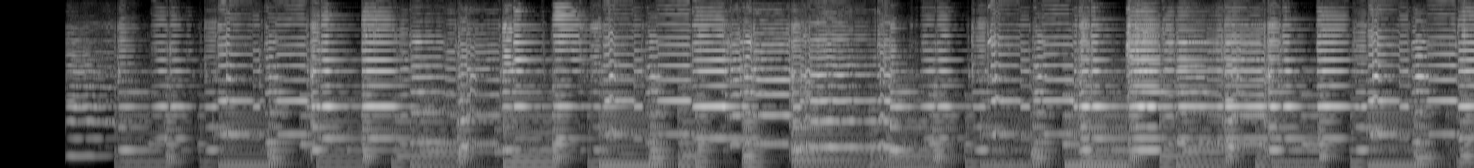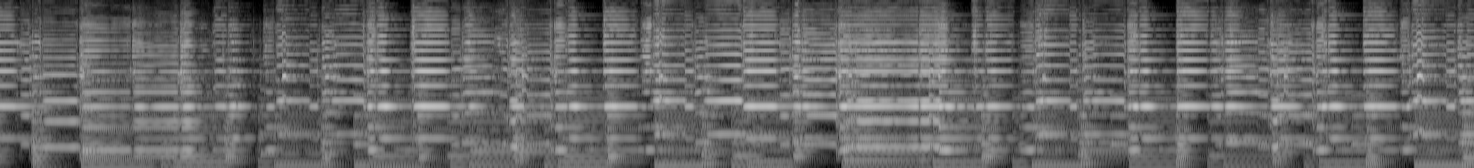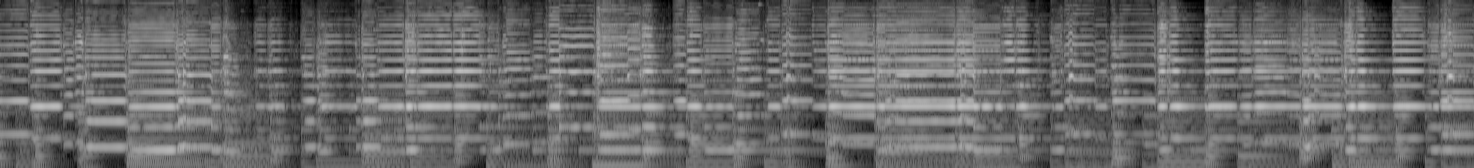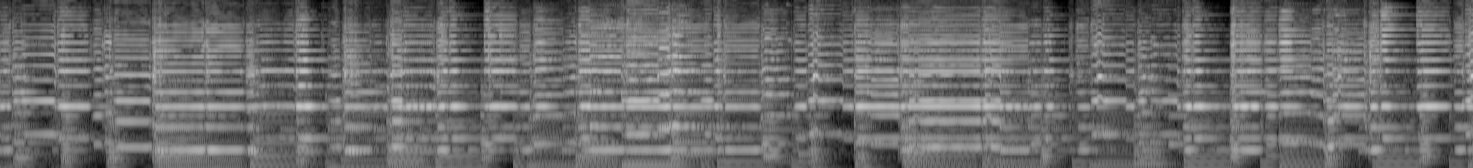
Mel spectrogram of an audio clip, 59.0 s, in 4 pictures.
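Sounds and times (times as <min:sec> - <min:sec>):
fiddle: 0:00.6 - 0:58.9
piano: 0:00.7 - 0:58.9.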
